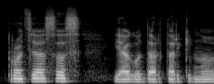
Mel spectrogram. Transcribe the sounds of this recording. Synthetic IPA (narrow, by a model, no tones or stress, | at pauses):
pɾot̪sʲæsɐs | jæɪɡʊd̪ɐɾt̪ɐɾʲkʲɪmnu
